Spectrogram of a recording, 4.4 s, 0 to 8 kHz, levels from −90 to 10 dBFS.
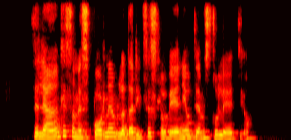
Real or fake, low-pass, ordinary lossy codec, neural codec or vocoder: fake; none; none; codec, 16 kHz, 4 kbps, X-Codec, HuBERT features, trained on balanced general audio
